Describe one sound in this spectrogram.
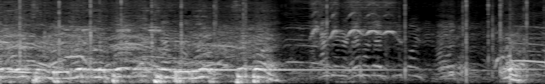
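A crowd of men shouts and cheers excitedly outdoors.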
